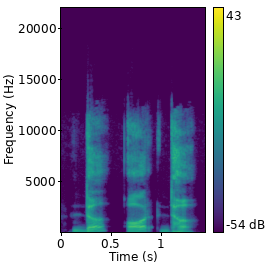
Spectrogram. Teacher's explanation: इन्हें बोलने के लिए जीभ तेजी से ऊपर जाकर एक फ्लैप करती है। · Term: फ्लैप कॉन्सोनेंट्स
